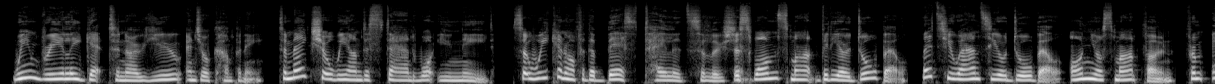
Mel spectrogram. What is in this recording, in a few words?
Natural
